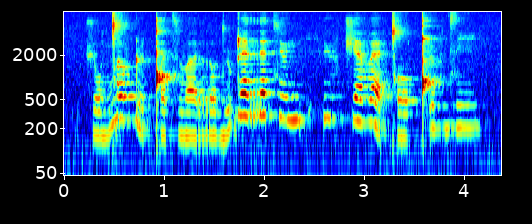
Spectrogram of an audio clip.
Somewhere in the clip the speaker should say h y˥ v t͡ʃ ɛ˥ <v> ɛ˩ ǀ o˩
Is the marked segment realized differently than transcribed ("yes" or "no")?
no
